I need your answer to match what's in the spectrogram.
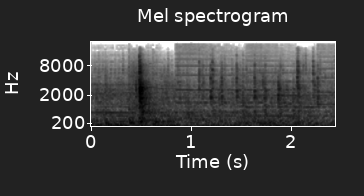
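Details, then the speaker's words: Road bike with a short-cage derailleur upgraded to an 11-32T Shimano Tiagra 10-speed cassette via a Wolftooth RoadLink: irregular clicks and a ratchety grind as the chain skips on the largest cog; the limit screws need adjusting. "as you can hear that it was kind of skipping and grinding and stuff like it's trying to catch the gear"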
